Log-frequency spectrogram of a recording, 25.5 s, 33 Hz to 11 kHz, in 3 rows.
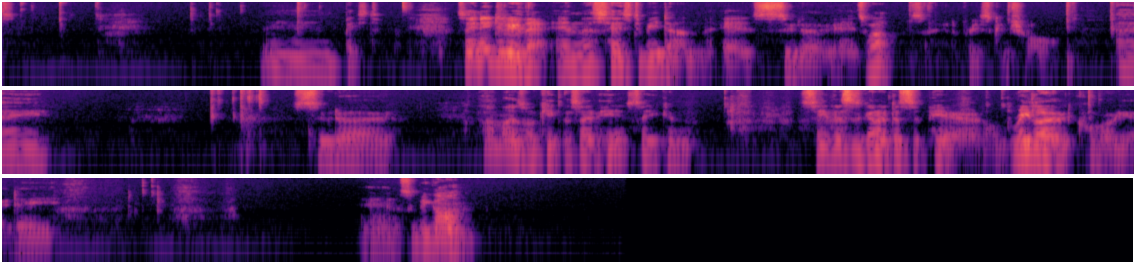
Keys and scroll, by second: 0.1 super+c, 0.4 q, 1.4 Return, 2.2 super+v, 6.8 Left, 8.3 ctrl+a, 9.8-10.8 typing, 16.6 Return.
